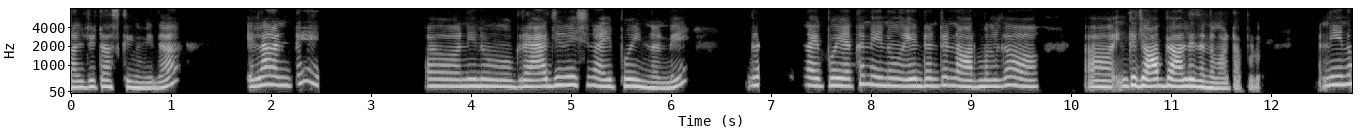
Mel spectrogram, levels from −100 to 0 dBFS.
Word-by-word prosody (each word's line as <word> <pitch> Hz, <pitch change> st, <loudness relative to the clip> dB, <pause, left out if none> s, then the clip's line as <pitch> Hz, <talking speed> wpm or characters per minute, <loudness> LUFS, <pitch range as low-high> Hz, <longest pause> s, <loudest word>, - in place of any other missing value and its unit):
Multitasking 215 Hz, -1 st, 0 dB
మీద. 190 Hz, +2 st, -2 dB, 0.9 s
ఎలా 290 Hz, +4 st, +2 dB
అంటే 285 Hz, +6 st, -5 dB, 1.3 s
ఆహ్, 250 Hz, -1 st, -1 dB
నేను 255 Hz, 0 st, +1 dB, 0.3 s
గ్రాడ్యుయేషన్ 275 Hz, +5 st, 0 dB
అయిపోయిందండి. 220 Hz, -4 st, +1 dB, 0.7 s
గ్రాడ్యుయేషన్ 290 Hz, 0 st, -8 dB
అయిపోయాక 265 Hz, +1 st, 0 dB
నేను 275 Hz, -1 st, 0 dB, 0.2 s
ఏంటంటే, 260 Hz, +2 st, 0 dB
నార్మల్‍గా 235 Hz, +4 st, 0 dB, 0.8 s
ఆహ్, 225 Hz, -1 st, +3 dB
ఇంకా 265 Hz, +3 st, +3 dB
జాబ్ 250 Hz, +1 st, +6 dB
రాలేదనమాట 220 Hz, -7 st, +4 dB
అప్పుడు. -, -, -10 dB, 0.7 s
నేను 305 Hz, +2 st, 0 dB
250 Hz, 90 wpm, -23 LUFS, 230-275 Hz, 1.3 s, జాబ్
